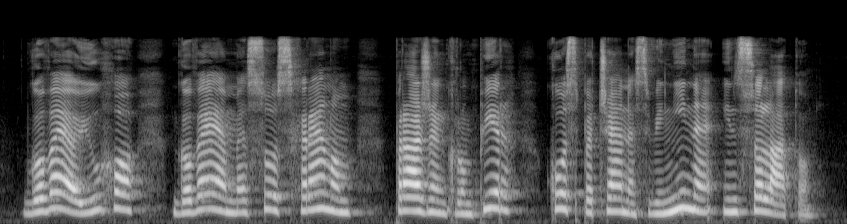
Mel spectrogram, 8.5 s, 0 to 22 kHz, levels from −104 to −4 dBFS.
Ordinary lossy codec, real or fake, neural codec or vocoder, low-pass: none; real; none; 10.8 kHz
